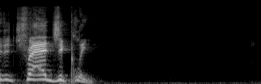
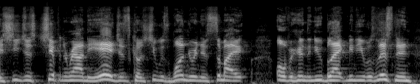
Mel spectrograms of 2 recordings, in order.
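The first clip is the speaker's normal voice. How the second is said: ordinary talk, nothing marked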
